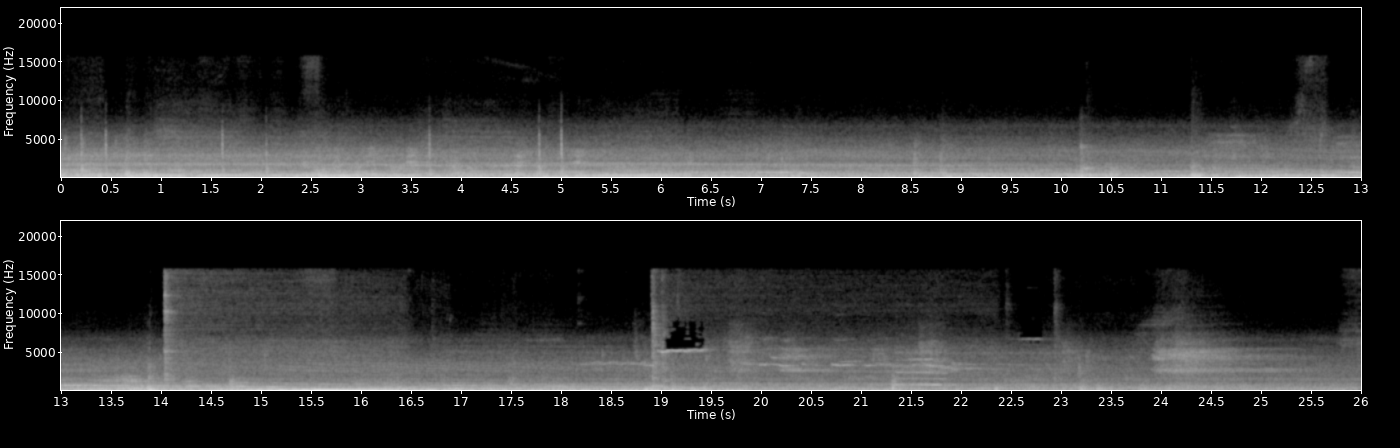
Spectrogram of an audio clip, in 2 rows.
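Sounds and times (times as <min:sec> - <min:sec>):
wheel or brake squeals: 0:18.3 - 0:23.0.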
